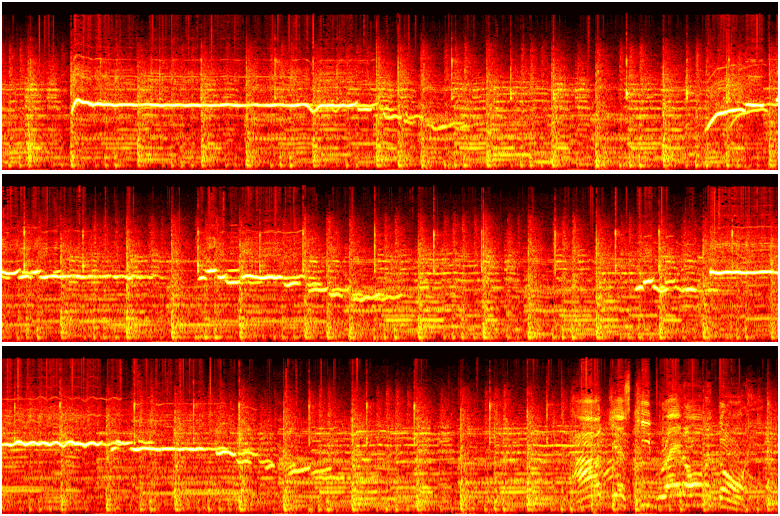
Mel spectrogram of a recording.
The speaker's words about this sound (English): Till then, I just'll keep whistling and humming this tune and praying that I'd see my baby soon.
